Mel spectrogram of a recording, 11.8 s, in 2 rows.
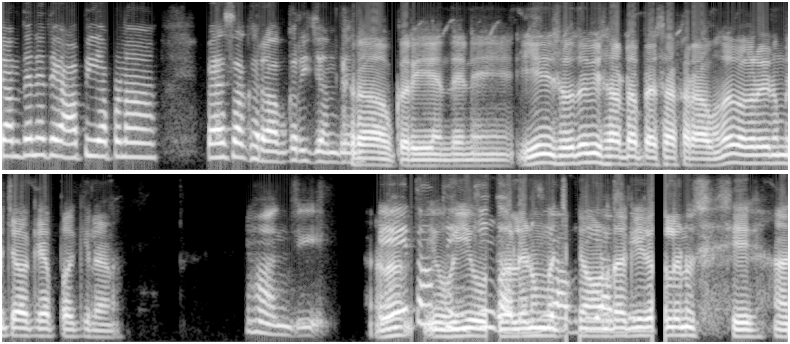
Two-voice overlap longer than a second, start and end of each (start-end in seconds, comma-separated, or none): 8.8-10.8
